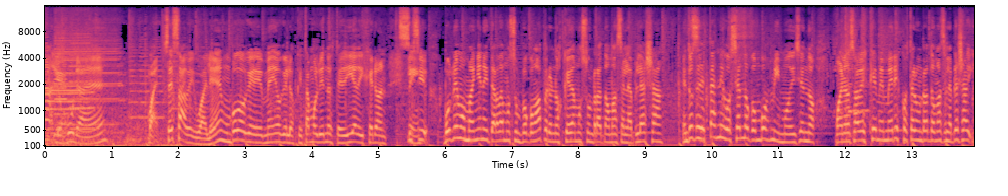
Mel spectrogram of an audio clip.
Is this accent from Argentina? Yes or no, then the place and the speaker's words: yes; Argentina; me parece que hablo como argentina, pero digo, me genera mucho orgullo.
